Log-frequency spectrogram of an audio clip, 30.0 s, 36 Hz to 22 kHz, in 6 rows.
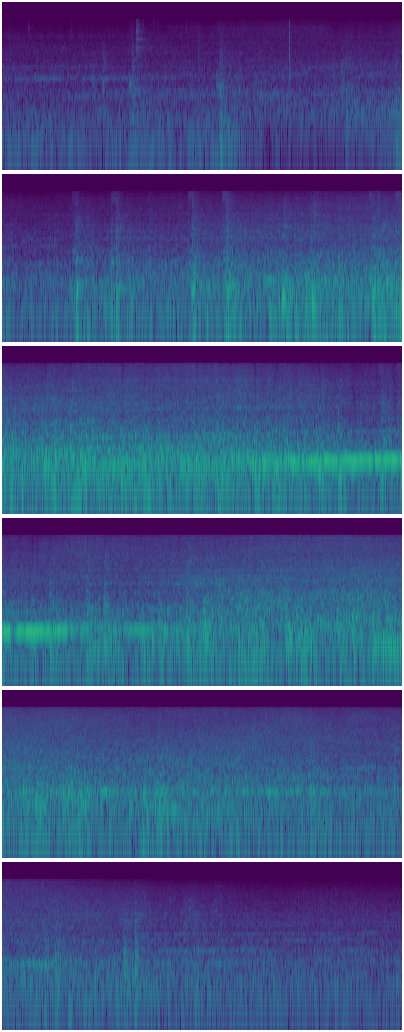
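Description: Meitetsu 5000 series electric train pulling out and passing close by. Its traction motor whine rises in pitch as it gathers speed, and its wheels click over the rail joints. It is loudest about halfway through and fades away near the end.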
